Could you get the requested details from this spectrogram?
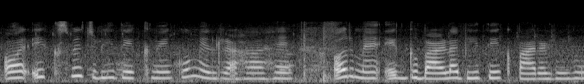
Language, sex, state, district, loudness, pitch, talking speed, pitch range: Hindi, female, Bihar, Kaimur, -17 LUFS, 290 Hz, 185 wpm, 270-310 Hz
